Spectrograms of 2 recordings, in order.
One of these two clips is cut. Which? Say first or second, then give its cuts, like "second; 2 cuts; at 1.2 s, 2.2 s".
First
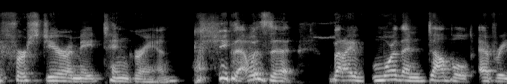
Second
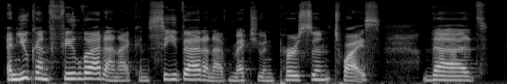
first; 2 cuts; at 2.3 s, 3.6 s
